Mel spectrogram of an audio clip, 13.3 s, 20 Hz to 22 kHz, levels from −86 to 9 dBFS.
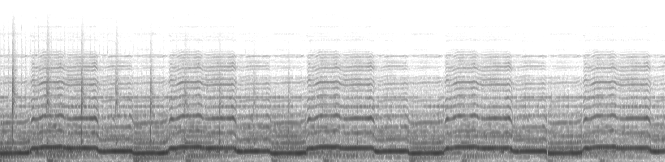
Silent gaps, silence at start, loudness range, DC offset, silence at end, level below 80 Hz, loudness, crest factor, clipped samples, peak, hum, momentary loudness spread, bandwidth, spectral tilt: none; 0 s; 2 LU; under 0.1%; 0 s; -44 dBFS; -21 LUFS; 12 dB; under 0.1%; -8 dBFS; none; 4 LU; 6 kHz; -8.5 dB/octave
